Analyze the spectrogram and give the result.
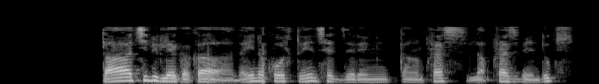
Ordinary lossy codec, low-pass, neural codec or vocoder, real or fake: MP3, 24 kbps; 7.2 kHz; none; real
